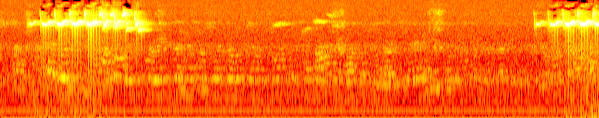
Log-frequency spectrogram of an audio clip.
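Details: Rusty-collared seedeater (coleiro) from Niterói, Rio de Janeiro, giving a quick burst of high twittering song notes, a long pause with faint hum, then the phrase starting again at the end.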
